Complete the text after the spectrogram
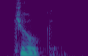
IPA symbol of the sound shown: dʒ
